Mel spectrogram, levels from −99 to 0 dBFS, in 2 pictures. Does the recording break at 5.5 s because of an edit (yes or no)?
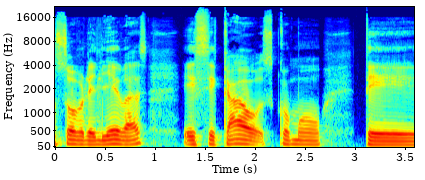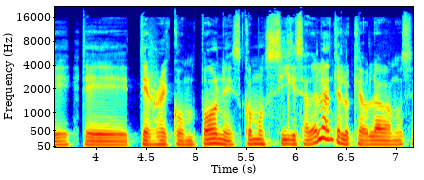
no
